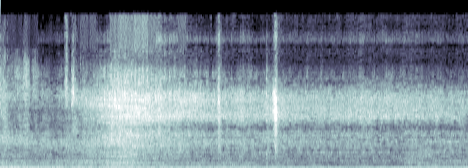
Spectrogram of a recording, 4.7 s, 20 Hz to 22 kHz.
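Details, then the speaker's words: Kia Picanto with code P0303 cylinder 3 misfire and check engine light, after repair: steady, even low idle hum with no skips or stumbles; engine now runs smoothly without misfire. "है अभी एकदम missing भी नहीं है एकदम smooth है आप लोग देख सकते हैं"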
